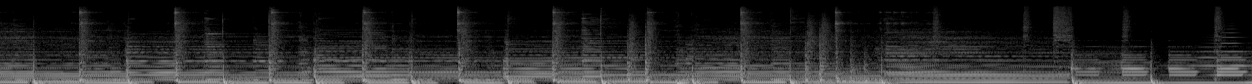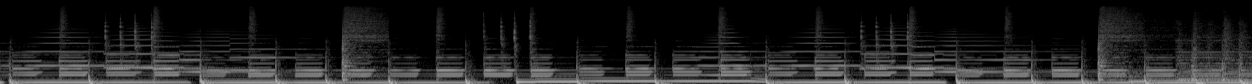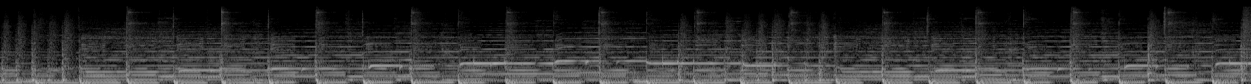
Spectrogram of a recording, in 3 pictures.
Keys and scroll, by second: 0.4-1.4 typing, 16.2 1, 16.3 Return, 17.5-18.5 typing, 24.9-26.9 typing, 27.5 alt+q, 30.1 alt+q, 32.3 alt+q, 34.1-35.3 typing.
